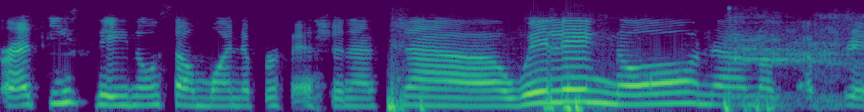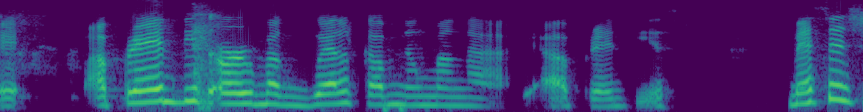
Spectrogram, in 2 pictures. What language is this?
Filipino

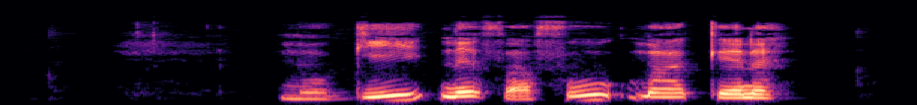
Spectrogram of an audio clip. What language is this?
Mundang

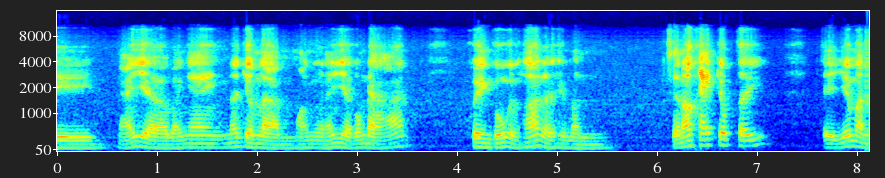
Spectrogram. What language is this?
Vietnamese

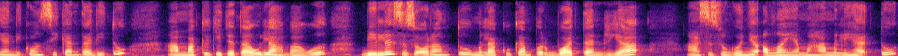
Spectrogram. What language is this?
Malay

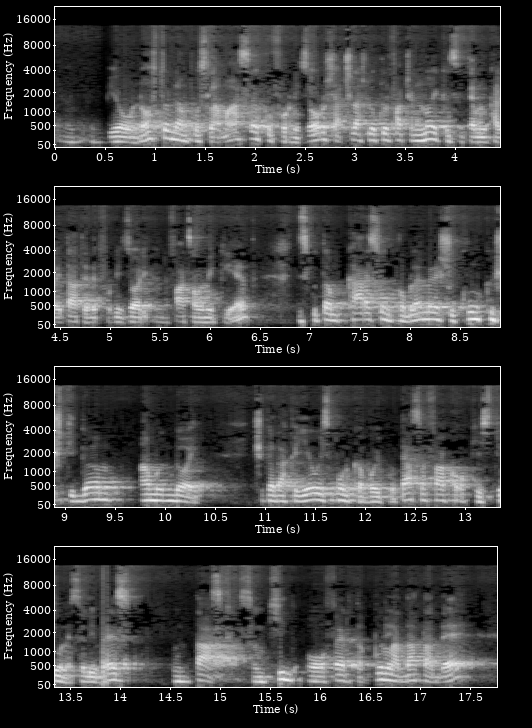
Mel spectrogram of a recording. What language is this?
Romanian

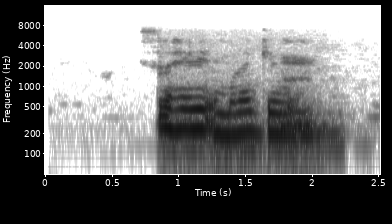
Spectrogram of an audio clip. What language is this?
Kinyarwanda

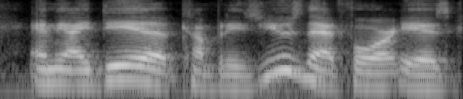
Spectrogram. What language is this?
English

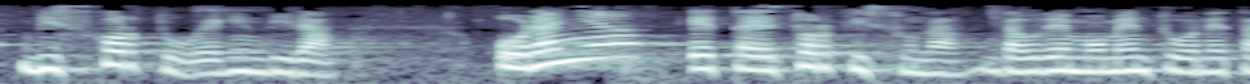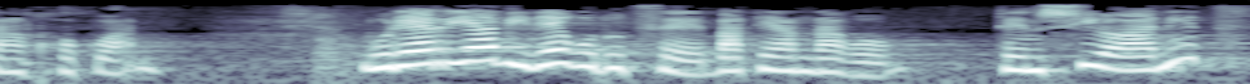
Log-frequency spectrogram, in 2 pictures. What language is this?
Basque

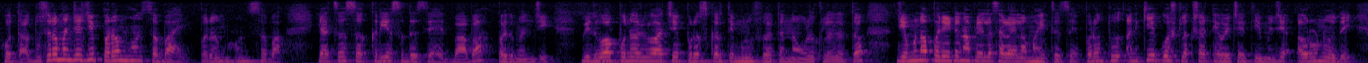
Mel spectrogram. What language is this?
Marathi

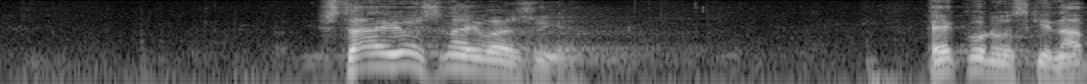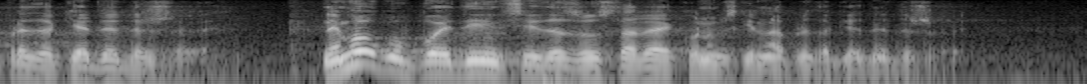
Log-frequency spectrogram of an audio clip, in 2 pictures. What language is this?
Serbian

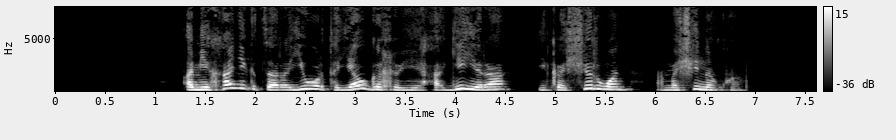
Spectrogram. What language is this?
Abkhazian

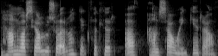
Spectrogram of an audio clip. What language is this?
Icelandic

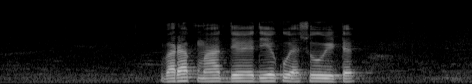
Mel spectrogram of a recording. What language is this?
Sinhala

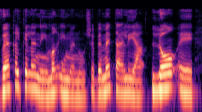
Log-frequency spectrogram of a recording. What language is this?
Hebrew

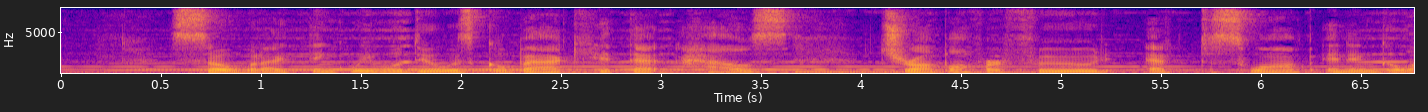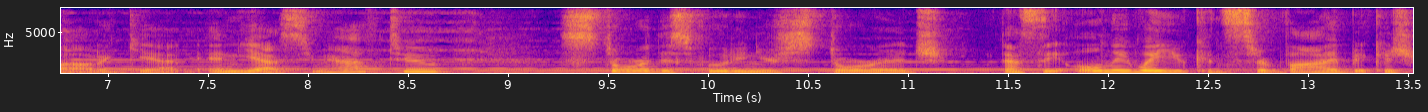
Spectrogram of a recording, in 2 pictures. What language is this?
English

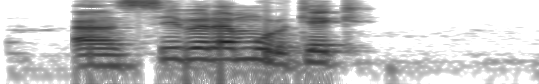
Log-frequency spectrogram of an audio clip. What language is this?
Basaa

